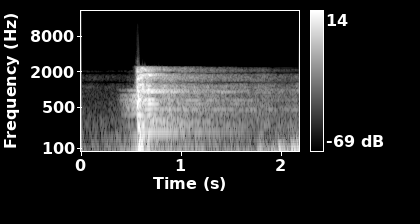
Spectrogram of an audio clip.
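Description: A kick knocking the cap off a glass bottle: a sudden sharp hit about half a second in, followed by a ringing of several steady tones that fades over about a second and a half.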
